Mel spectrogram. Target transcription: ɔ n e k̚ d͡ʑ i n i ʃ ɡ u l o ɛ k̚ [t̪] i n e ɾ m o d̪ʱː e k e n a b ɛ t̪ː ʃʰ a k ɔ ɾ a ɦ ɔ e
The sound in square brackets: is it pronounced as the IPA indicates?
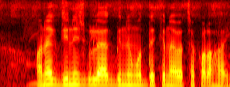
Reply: no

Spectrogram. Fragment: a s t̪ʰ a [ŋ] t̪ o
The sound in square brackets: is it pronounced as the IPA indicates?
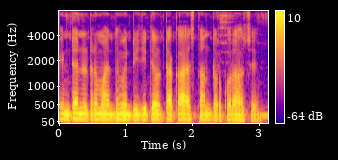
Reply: no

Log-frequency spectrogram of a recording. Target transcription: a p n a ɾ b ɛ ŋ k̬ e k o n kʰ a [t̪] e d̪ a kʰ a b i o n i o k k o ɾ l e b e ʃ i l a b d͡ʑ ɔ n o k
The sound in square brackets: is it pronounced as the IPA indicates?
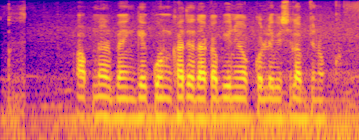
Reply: yes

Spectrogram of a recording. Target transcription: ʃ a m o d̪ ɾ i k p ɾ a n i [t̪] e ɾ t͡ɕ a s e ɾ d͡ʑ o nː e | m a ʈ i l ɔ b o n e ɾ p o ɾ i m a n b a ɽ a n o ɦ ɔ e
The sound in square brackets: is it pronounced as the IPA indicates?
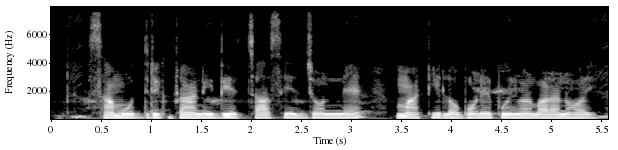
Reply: no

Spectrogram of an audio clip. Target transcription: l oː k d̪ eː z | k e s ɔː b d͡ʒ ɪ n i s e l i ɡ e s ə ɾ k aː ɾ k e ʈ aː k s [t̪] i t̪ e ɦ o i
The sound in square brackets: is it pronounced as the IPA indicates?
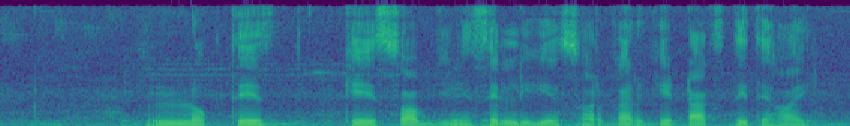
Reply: no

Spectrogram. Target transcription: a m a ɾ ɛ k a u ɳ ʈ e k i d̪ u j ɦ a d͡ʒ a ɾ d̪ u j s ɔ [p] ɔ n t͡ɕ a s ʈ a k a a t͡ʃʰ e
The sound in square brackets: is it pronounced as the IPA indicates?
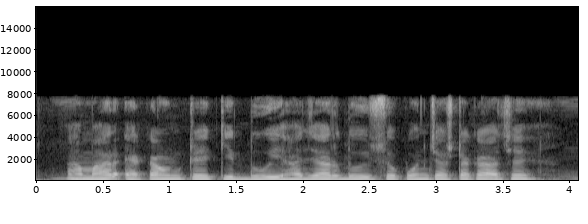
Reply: yes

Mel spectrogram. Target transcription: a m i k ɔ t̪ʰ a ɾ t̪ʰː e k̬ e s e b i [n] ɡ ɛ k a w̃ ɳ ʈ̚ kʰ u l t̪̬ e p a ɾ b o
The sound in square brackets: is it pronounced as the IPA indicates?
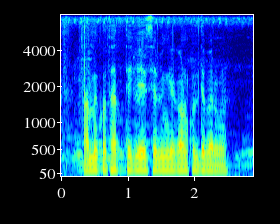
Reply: no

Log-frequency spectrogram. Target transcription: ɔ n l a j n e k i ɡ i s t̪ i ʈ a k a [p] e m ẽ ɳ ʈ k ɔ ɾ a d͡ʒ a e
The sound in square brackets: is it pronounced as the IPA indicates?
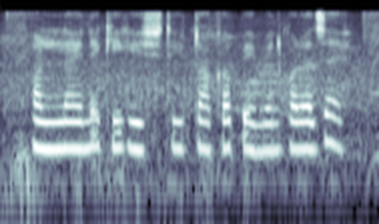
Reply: yes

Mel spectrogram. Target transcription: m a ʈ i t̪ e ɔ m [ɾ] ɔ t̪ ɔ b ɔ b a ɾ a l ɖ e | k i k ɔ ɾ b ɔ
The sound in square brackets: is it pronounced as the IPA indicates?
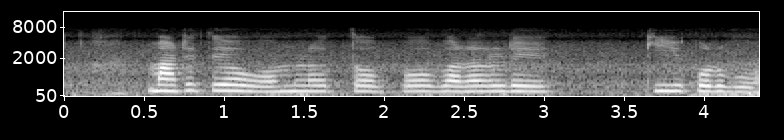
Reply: no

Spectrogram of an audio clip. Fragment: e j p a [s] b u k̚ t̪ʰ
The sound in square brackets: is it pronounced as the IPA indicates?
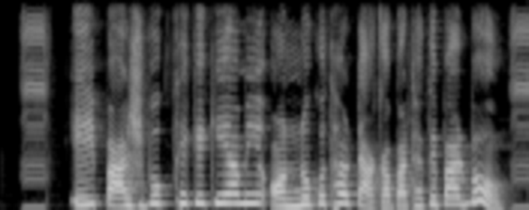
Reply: no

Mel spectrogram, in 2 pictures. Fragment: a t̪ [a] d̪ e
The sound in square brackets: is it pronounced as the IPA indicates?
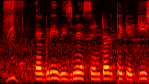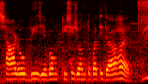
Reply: no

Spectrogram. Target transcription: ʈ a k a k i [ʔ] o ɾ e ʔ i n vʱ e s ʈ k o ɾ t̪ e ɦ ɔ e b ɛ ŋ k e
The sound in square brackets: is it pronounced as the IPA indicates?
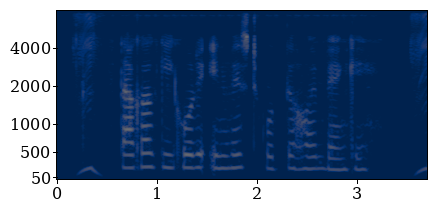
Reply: no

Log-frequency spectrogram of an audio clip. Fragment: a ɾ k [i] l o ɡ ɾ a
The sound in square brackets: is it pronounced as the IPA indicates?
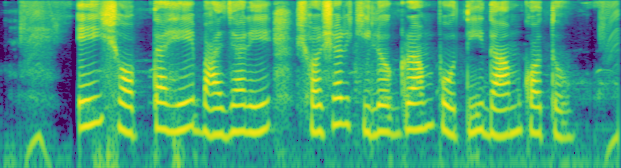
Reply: yes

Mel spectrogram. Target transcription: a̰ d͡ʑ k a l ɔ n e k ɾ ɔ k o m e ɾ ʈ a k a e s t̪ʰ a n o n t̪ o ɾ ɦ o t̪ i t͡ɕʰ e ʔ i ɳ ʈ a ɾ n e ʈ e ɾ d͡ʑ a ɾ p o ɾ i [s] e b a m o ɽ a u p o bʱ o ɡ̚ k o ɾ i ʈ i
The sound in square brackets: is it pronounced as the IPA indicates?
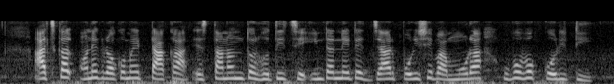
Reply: no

